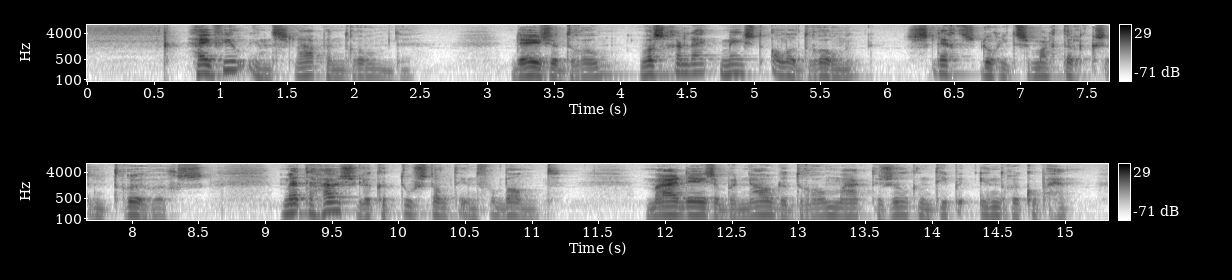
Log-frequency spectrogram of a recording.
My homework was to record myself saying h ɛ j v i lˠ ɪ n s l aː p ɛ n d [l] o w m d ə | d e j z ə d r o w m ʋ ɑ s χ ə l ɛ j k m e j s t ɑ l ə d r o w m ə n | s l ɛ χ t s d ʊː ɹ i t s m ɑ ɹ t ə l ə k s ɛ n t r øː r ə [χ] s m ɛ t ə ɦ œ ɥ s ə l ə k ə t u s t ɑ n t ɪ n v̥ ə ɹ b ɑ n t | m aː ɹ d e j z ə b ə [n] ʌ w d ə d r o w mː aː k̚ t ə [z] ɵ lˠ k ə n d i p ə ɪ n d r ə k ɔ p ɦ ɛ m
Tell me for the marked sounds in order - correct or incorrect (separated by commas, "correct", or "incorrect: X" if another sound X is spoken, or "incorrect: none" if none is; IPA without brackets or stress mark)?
incorrect: r, correct, correct, correct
